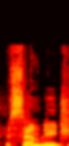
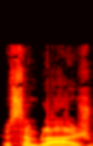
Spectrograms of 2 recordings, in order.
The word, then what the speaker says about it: Assemblage: Assemblage is perfectly fine by me. Assemblage will be a more French pronunciation. But again, the word works in at least two languages and is relevant in both.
